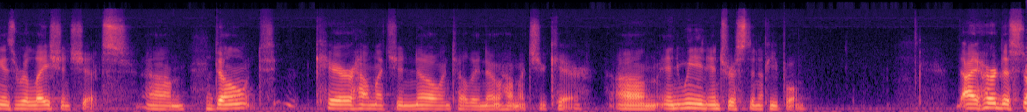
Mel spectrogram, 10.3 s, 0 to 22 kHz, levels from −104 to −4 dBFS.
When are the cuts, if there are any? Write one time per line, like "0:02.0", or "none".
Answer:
0:02.1
0:06.0
0:07.1
0:07.6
